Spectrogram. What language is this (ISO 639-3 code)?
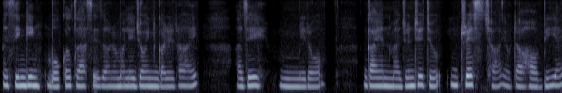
nep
